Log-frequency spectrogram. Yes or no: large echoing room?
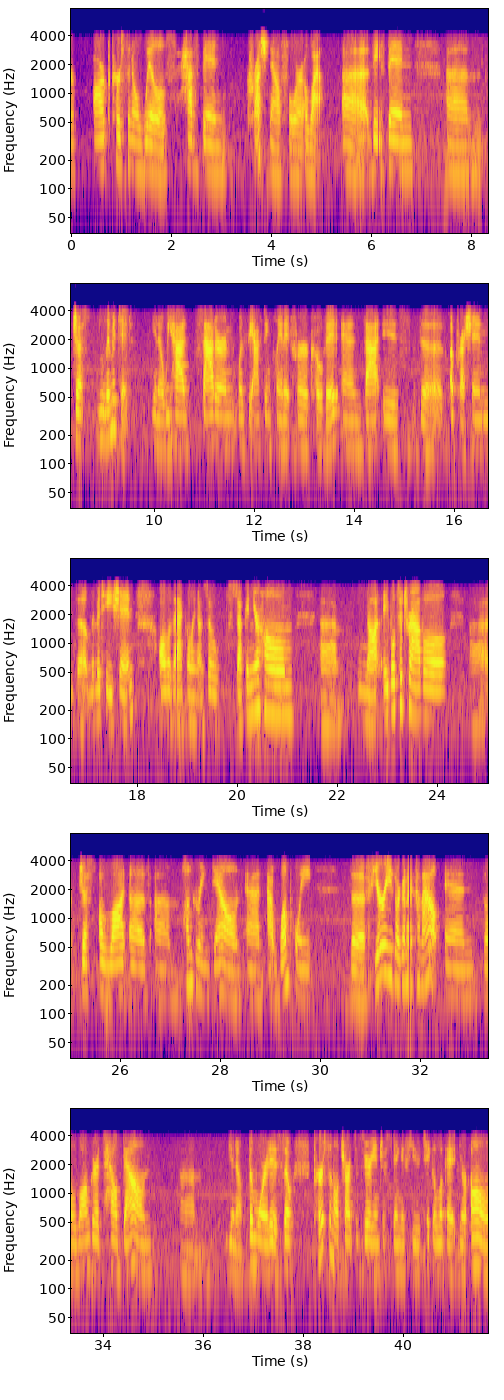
no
